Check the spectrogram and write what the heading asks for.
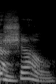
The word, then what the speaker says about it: Rischel: It's like people are always asking me how to pronounce my surname, and I'm like, it's like Michelle, but with an R. Oh yeah. Rischel.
